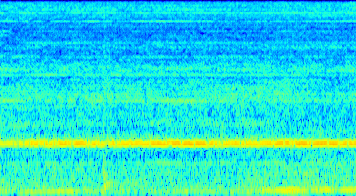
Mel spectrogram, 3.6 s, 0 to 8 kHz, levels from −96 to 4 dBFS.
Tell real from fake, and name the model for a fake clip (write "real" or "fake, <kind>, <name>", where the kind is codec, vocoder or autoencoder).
fake, vocoder, Vocos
